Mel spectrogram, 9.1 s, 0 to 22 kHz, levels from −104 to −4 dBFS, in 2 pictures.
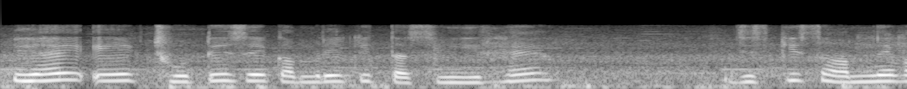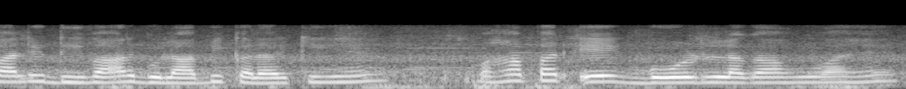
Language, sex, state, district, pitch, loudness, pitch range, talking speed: Hindi, female, Uttar Pradesh, Varanasi, 235 Hz, -15 LUFS, 215-270 Hz, 150 wpm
